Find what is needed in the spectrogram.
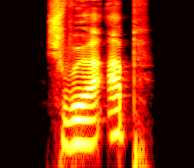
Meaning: singular imperative of abschwören
- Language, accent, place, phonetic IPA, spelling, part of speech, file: German, Germany, Berlin, [ˌʃvøːɐ̯ ˈap], schwör ab, verb, De-schwör ab.ogg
